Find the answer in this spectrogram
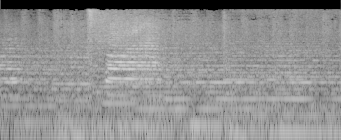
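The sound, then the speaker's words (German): A train horn sounds a sustained, chord-like blare over the steady low rumble of a passing train in Switzerland, fairly loud, with no one speaking. “Täglich reisen Hunderttausende von Fahrgästen mit dem Zug durch das Land.”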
